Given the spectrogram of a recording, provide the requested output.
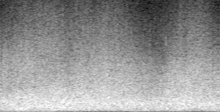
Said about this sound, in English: And the best guess they have is Cooper's money was washed up by high water and wave action, much like these churning river waves.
